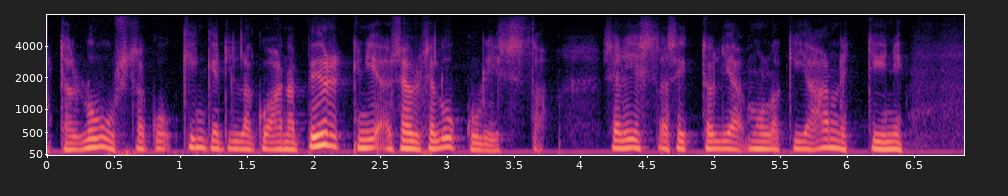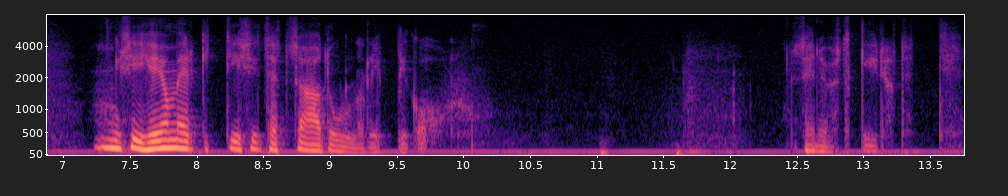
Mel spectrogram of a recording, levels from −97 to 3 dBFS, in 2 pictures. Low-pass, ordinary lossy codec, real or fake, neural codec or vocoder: none; none; real; none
